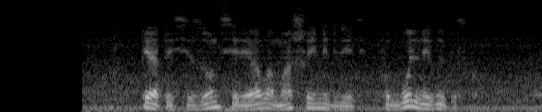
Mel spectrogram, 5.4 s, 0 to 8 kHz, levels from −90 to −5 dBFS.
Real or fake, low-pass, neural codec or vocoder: real; 7.2 kHz; none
